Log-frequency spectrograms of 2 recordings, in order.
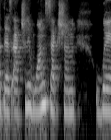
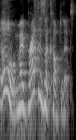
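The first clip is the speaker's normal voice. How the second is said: retold discovery, higher and louder; sudden realization; 4 semitones higher, 7 dB louder than usual. Speaker recounts spotting the couplet to listeners, delighted realization. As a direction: act out the moment it dawned on you.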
